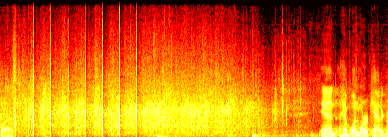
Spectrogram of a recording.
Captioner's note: applause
